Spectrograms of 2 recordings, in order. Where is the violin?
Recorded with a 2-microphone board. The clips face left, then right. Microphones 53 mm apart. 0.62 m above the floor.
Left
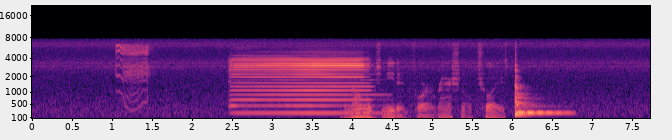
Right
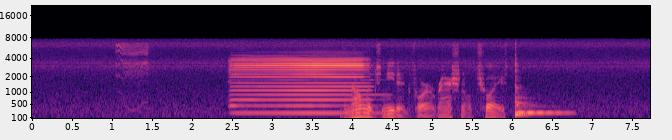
5° right (ahead or behind).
